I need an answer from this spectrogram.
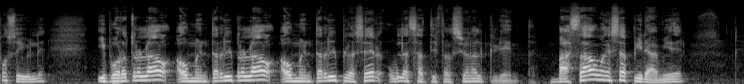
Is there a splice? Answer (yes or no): yes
